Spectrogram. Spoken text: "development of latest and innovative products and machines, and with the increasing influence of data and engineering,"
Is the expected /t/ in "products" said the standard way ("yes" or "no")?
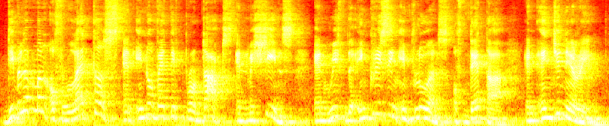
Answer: yes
